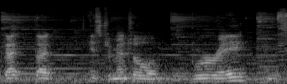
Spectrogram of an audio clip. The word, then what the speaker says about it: bourrée: Like that instrumental bourrée, that's how you pronounce it.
